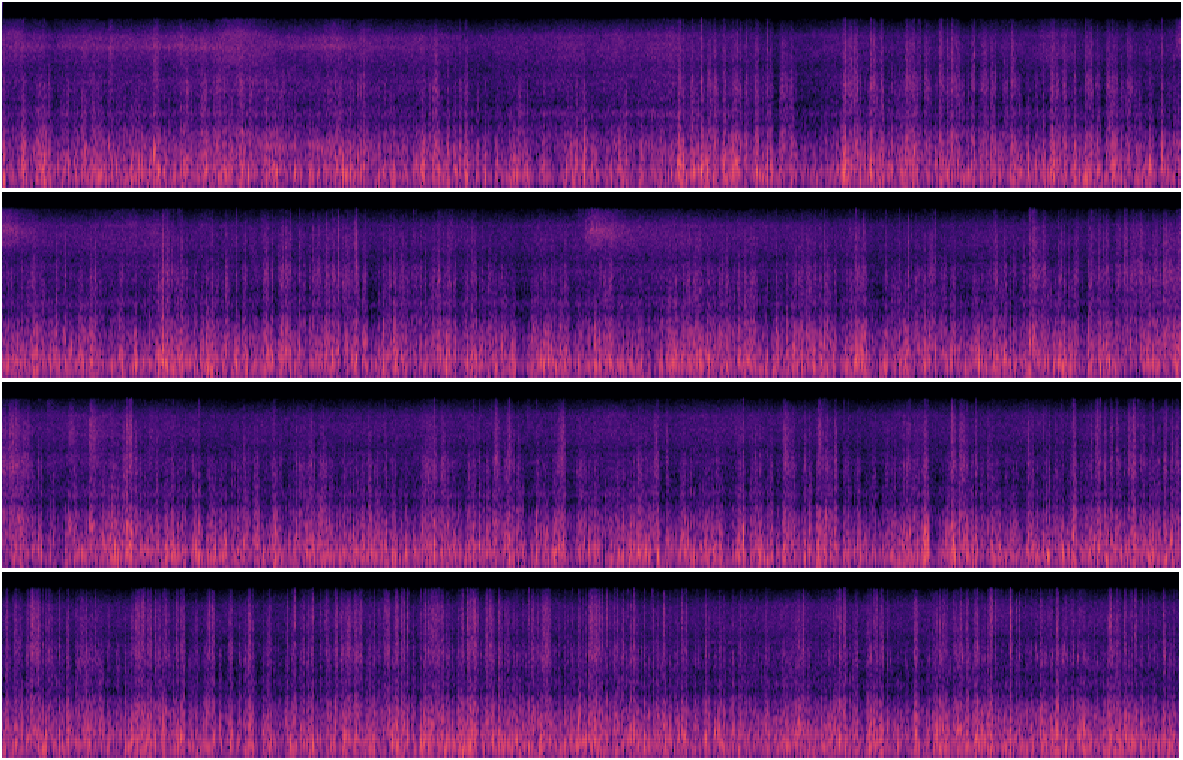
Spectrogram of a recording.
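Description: Steady rushing wind buffeting the microphone held out of the window of a moving HST passenger train, over the train's running rumble on the track.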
